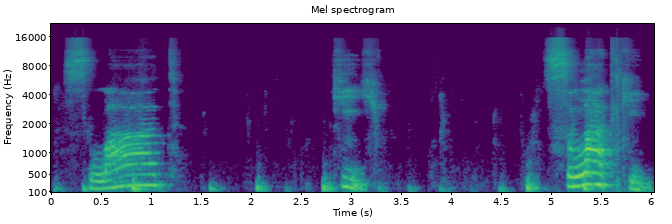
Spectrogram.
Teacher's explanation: D will be pronounced as T. D is voiced, but it will become unvoiced T because it is located near unvoiced K.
